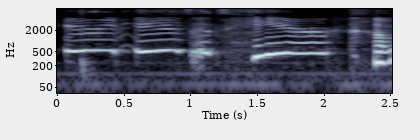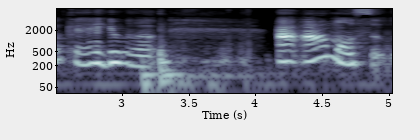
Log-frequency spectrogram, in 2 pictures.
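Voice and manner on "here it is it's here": much higher, thrilled announcing; excited reveal. Real, not acted. Showing the keyboard to viewers, thrilled high reveal. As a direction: squeal it's finally here.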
